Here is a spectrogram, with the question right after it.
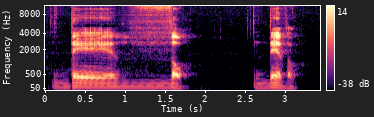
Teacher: Esta de aquí sí va a sonar, la primera, va a sonar como una oclusiva.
